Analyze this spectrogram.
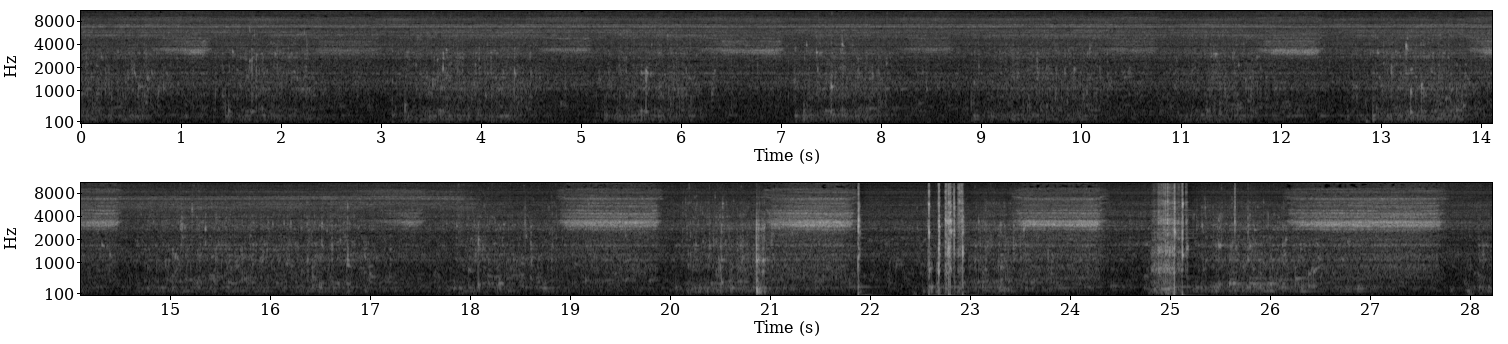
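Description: Scuba regulator breathing heard underwater: a steady hiss with short puffs every second or two. From about two-thirds of the way through come several loud rushes of exhaled bubbles, each a second or two long, with a few sharp knocks among them.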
